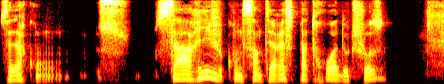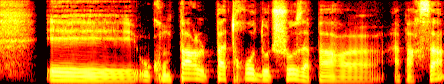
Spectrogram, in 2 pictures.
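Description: In a very clean recording with a silent background and a dry, close sound with no echo, a man talks at a fairly slow pace in a fairly low pitch, with ordinary pitch variation and long, frequent pauses. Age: 30s. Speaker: musician. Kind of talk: casual chat. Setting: at the host's home.

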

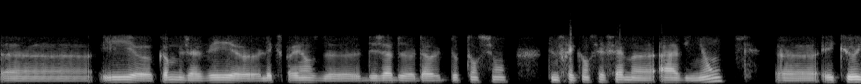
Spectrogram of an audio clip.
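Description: A man's monotone voice with flat intonation. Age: 20s. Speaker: former community radio project manager. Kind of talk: interview. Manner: hesitant, many fillers.

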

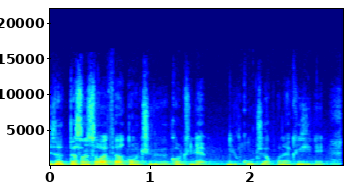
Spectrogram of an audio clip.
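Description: A man speaks in a dark, mellow, somewhat breathy tone with monotone, flat intonation. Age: young. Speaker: writer. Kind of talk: casual chat. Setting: restaurant.

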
